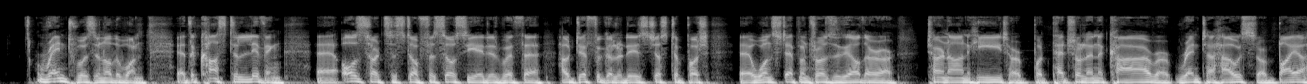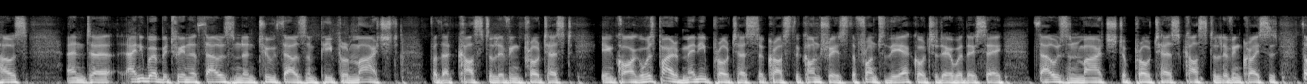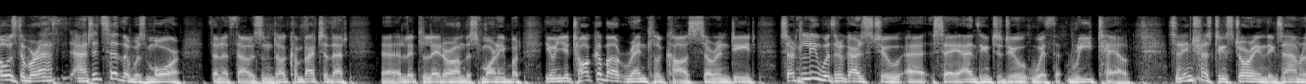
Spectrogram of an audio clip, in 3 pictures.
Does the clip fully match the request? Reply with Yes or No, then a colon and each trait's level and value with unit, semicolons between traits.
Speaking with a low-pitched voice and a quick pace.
Yes: very low, 95 Hz; fast, 230 wpm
